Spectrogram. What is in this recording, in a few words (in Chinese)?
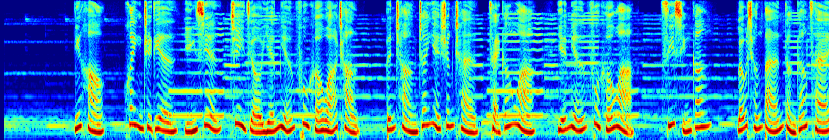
女 彩铃 建材 瓦厂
